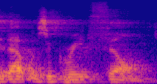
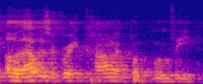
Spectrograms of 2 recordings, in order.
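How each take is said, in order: First: Reverent. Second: Quick, offhand dismissal; dismissive. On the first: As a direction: lower and softer, with respect. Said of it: "we can all say". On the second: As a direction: toss it off like faint praise. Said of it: "we don't just say". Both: Shown as a demonstration.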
